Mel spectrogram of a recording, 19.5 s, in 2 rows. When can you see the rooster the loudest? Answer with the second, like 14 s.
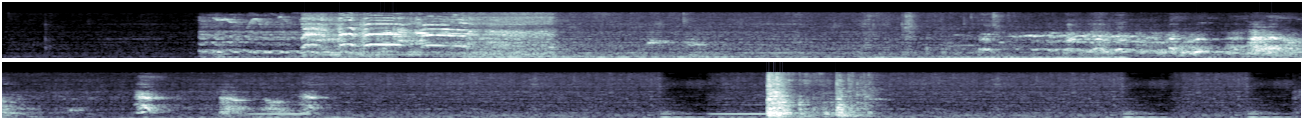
3 s.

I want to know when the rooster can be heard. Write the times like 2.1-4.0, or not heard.
2.2-4.2.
